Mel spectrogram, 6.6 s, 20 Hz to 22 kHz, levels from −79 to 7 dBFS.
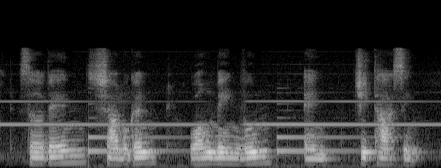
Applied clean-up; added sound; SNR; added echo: none; Piano + Wind instrument, woodwind instrument; 11 dB; none.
